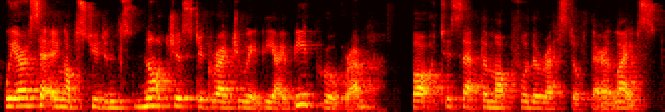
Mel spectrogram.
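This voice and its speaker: A woman with a Dutch accent delivers a prepared online presentation. Her pitch sits in the middle range for a woman. The recording is roomy, with clear echo around her voice. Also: fairly even intonation, moderate pace, a little mellow. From Netherlands. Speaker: company territory manager presenting. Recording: roomy, echoing voice.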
